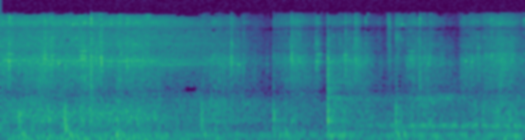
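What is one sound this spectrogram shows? A sliding door hisses open.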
